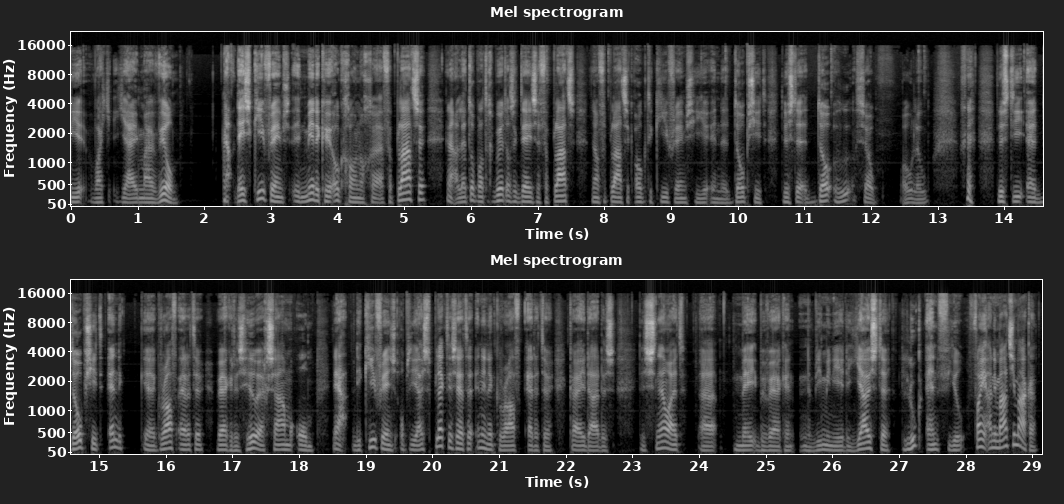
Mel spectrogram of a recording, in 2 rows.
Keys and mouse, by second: 0.6 shift+middle click, 2.1 click, 3.5 g, 6.8 click, 7.4 ctrl+shift+a, 7.4 shift+c, 10.7 click, 12.6 click, 13.8 ctrl+shift+a, 18.4 shift+middle click, 19.1 shift+middle click, 20.4 shift+middle click, 21.2 shift+middle click, 22.5 shift+middle click, 23.6 shift+middle click, 24.0 middle click, 24.5 shift+middle click, 25.1 middle click, 25.9 shift+middle click.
